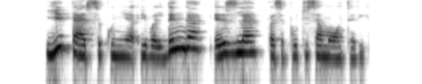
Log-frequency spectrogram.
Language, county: Lithuanian, Kaunas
